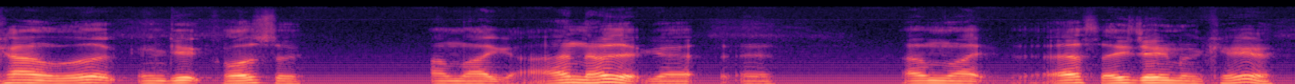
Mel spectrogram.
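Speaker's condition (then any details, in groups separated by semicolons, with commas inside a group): Cerebral palsy; lifelong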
